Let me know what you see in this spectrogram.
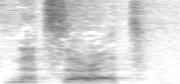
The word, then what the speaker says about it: Netzaret: We call the place where they lived Nazareth, N-A-Z-A-R, but really it's Netzaret, you would pronounce it.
